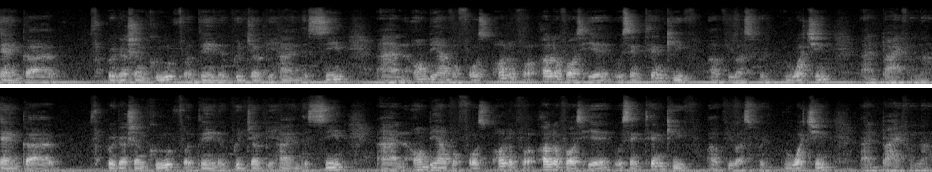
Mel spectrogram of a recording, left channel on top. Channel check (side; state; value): both; normal; correlation 0.57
